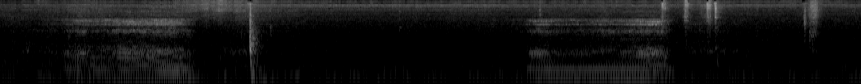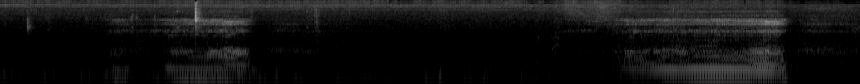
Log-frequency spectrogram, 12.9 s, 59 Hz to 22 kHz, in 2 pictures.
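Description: Four deep, rattling snores on each breath in, about 18 a minute, over steady room hum.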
